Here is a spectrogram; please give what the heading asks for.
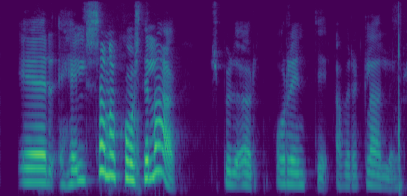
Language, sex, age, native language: Icelandic, female, 30-39, Icelandic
